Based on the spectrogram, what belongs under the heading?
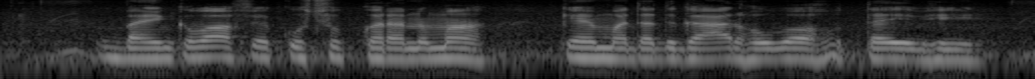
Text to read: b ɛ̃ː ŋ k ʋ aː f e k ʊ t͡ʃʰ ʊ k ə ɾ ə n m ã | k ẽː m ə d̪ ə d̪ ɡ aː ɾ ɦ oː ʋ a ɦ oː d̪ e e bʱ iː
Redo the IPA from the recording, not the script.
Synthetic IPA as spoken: b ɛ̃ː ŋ k ʋ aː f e k ʊ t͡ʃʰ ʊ k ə ɾ ə n m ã | k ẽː m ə d̪ ə d̪ ɡ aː ɾ ɦ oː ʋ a ɦ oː t̪ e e bʱ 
